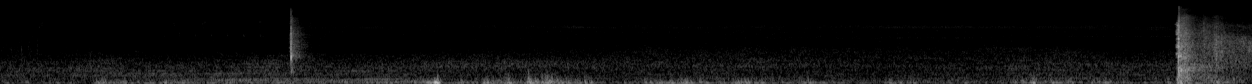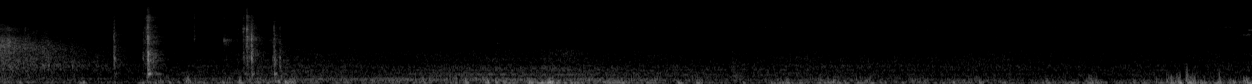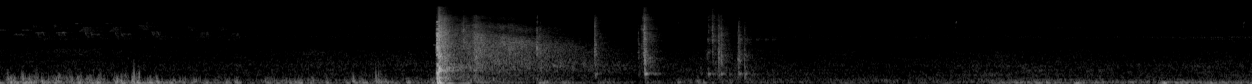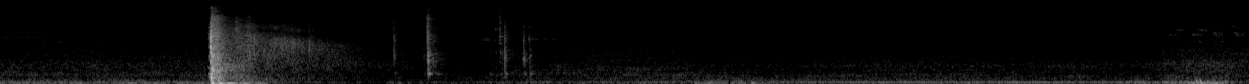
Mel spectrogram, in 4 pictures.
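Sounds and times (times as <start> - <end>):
quiet sharp clicks: 2.6 - 3.2, 30.2 - 32.7, 40.4 - 43.1
faint sharp cracks: 2.8 - 3.2
rifle shot echoing: 11.8 - 13.4, 29.4 - 32.5, 39.6 - 41.2.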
